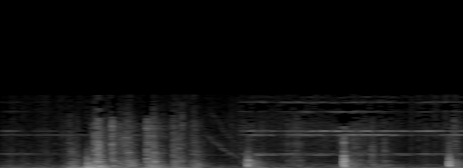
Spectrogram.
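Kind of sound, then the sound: household object, telephone ringing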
